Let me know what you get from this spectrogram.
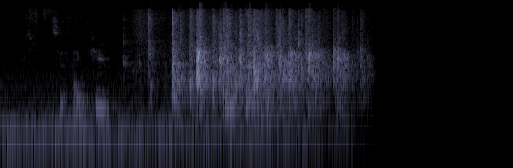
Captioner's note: audience applauding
